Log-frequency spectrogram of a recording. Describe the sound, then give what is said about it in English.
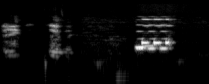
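A phone rings once in a short, bright, trilling burst, clear, after a few brief murmured voice sounds. “And again, I've tried to show this, and my phone's going. I'll wait for that to finish.”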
